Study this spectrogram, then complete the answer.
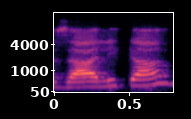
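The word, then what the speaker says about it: ذلك: Haza baitun wa zalika masjidun. Note, number 1, zalika is pronounced zalika, but it is written without alif.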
